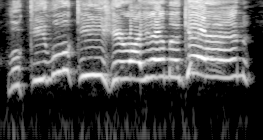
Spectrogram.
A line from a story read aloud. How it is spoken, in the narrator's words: Lavinia yelled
